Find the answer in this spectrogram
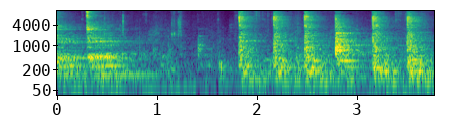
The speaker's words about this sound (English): With the help of a hammer to break away frozen padlocks, we enter the city's former Soviet administration building.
